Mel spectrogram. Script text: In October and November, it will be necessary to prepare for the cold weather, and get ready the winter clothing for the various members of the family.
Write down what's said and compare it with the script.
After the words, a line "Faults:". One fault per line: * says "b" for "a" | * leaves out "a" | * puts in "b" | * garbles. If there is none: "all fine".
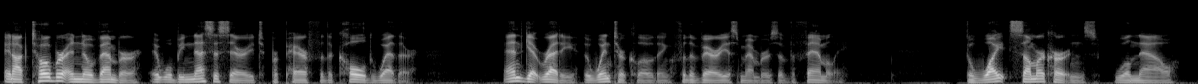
In October and November, it will be necessary to prepare for the cold weather, and get ready the winter clothing for the various members of the family. The white summer curtains will now
Faults:
* puts in "The white summer curtains will now"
